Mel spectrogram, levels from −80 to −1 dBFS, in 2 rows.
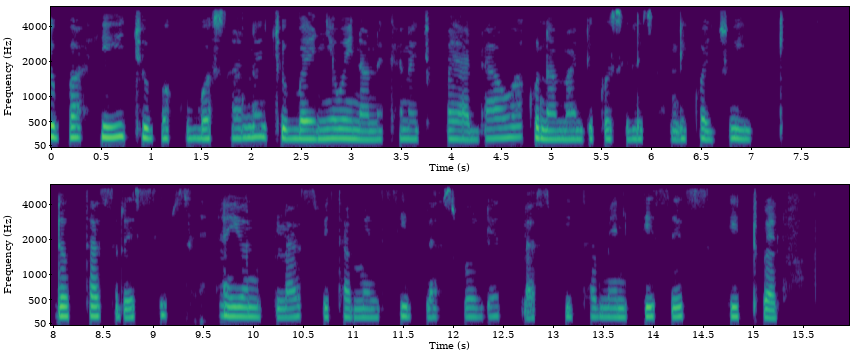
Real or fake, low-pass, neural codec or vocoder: real; 5.4 kHz; none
